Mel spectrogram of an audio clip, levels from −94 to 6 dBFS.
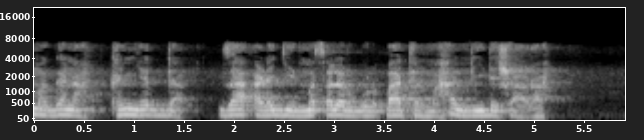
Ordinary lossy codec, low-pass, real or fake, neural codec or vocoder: MP3, 48 kbps; 7.2 kHz; real; none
